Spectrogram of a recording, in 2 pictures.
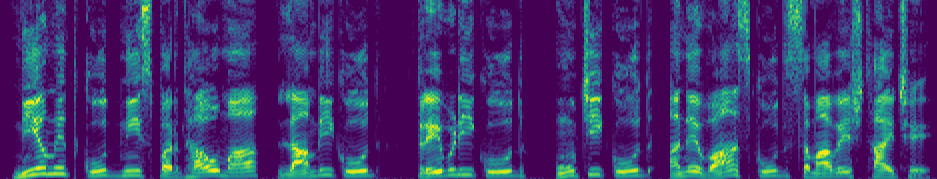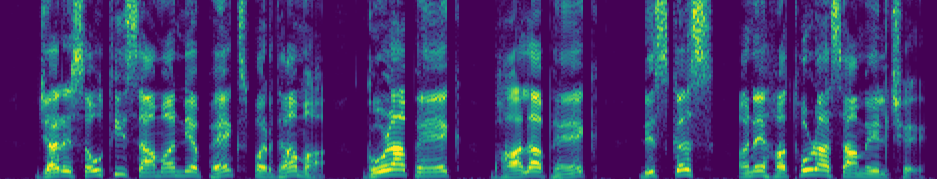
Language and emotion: Gujarati, neutral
